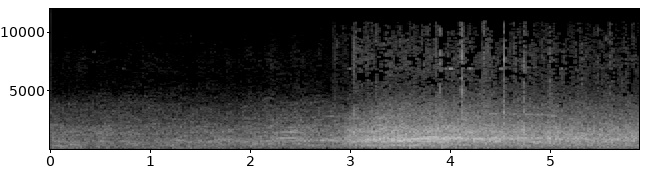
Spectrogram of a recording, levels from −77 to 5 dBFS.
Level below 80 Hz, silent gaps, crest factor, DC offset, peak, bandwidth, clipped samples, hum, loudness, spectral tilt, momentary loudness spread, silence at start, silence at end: -66 dBFS; none; 18 dB; under 0.1%; -6 dBFS; 11.5 kHz; under 0.1%; none; -21 LUFS; -2.5 dB/octave; 17 LU; 0 s; 0 s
